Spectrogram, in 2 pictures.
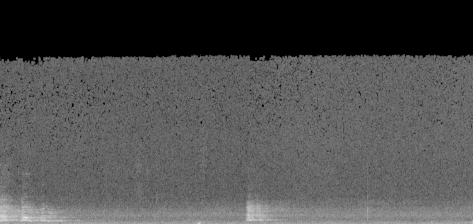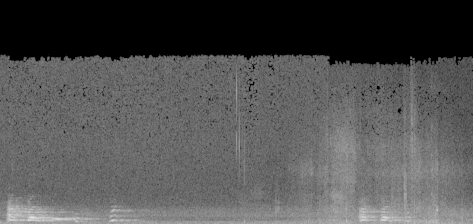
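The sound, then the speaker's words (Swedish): A dog barks in short single bursts, about five or six of them spaced several seconds apart, over a low, steady background hum. “En hund här”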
